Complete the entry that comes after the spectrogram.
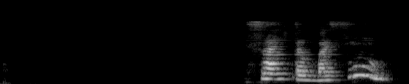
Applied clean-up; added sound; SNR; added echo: neural mask model DeepFilterNet 3.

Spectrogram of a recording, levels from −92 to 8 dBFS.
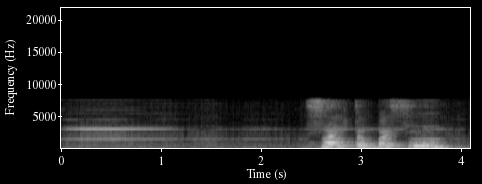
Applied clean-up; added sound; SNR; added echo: neural separator model SepFormer DNS4.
